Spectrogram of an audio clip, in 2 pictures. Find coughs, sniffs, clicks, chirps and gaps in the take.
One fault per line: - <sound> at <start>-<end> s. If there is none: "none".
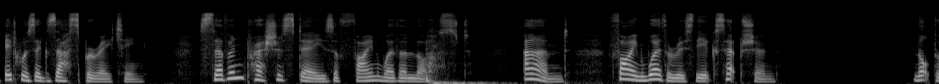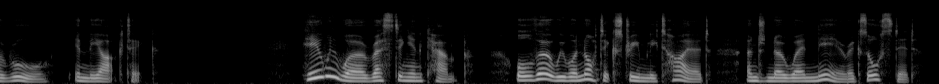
none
